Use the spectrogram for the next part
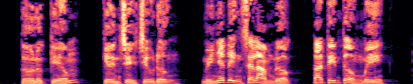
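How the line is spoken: Loud, powerful shout. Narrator (Vietnamese): Vương Triệt quát to, cực kỳ có lực

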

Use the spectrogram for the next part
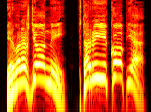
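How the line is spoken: Shouted command. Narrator (Russian): приказал Юлий, выкрикнув это распоряжение вправо и влево

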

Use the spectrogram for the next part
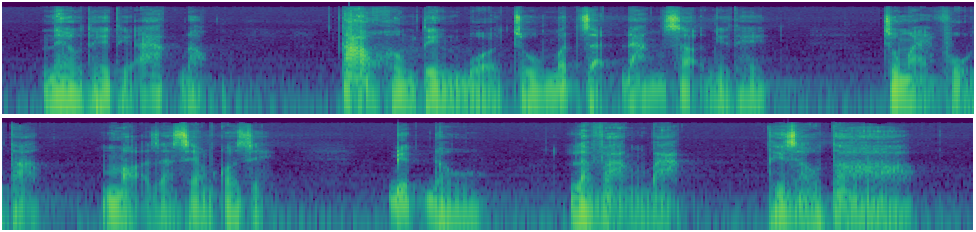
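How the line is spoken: Muttering. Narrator (Vietnamese): Việt lẩm bẩm

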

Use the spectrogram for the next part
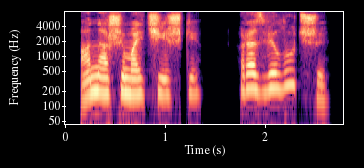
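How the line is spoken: Quiet question. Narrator (Russian): тихо спросила Маня

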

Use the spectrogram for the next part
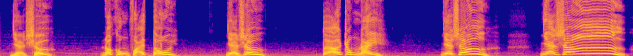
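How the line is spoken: Loud desperate shouting. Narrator (Vietnamese): Cậu hét lớn

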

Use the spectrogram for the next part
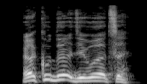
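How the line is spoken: Sighing. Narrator (Russian): вздохнул Соловей

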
